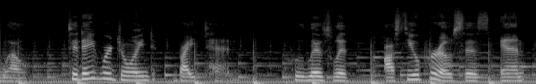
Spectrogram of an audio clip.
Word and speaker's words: Tien: So my name is Tien. My name is pronounced just like the number, although it's spelled Tien.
